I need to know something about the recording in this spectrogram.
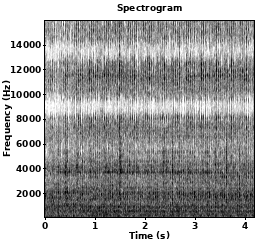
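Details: Peugeot Bipper Tepee 1.3 HDi (JTD) diesel at idle: an irregular light ticking knock, about three per second, over a thin clatter; the engine noise source is unclear.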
